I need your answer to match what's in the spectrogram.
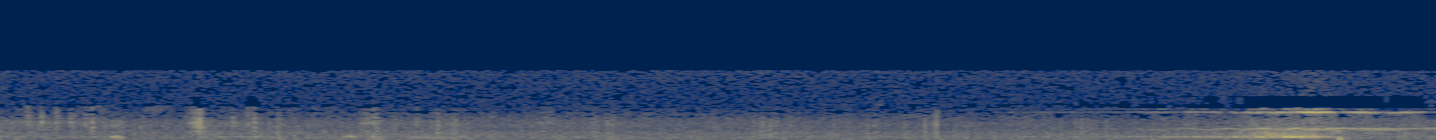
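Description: A telephone is dialed to call the YWCA, with scattered clicks over a steady background hiss, then a brief ringing tone rises near the end, moderately loud.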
